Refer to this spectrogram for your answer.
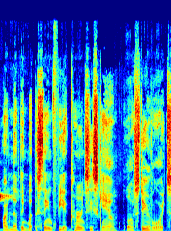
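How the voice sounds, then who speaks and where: A woman speaks over noticeable background noise. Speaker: finance YouTuber. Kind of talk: commentary monologue. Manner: animated.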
